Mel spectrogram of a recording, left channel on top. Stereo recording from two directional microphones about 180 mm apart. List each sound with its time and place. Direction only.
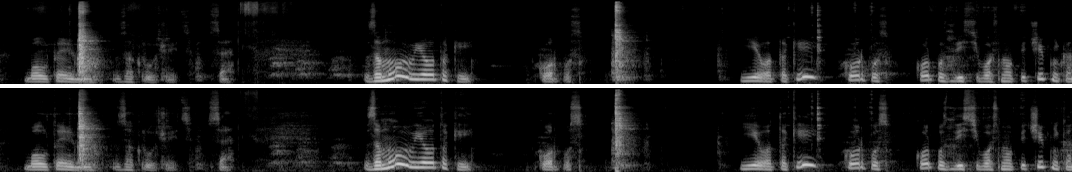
0.3 s speech: 45° right (ahead or behind)
2.8 s dog: 50° right (ahead or behind)
3.6 s speech: 50° right (ahead or behind)
7.4 s speech: 45° right (ahead or behind)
